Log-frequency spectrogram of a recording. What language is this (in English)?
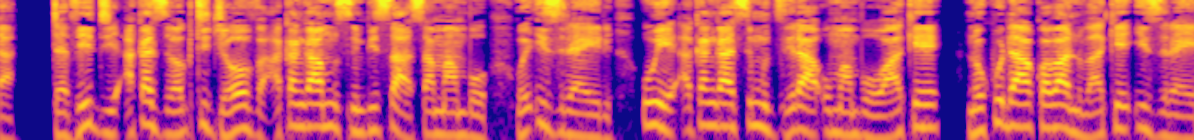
Shona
